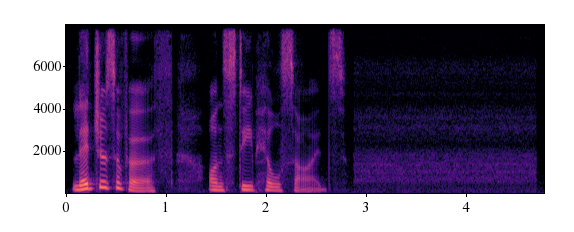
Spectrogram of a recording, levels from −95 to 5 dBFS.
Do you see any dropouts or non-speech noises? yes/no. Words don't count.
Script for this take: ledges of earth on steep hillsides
no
